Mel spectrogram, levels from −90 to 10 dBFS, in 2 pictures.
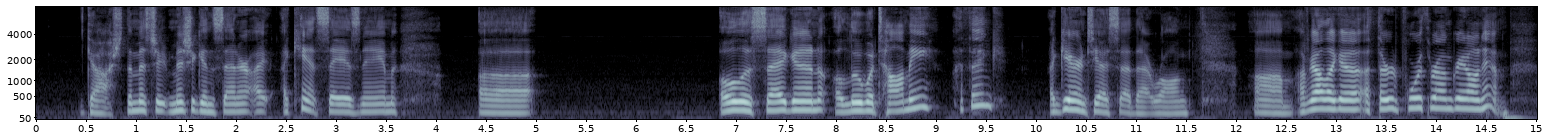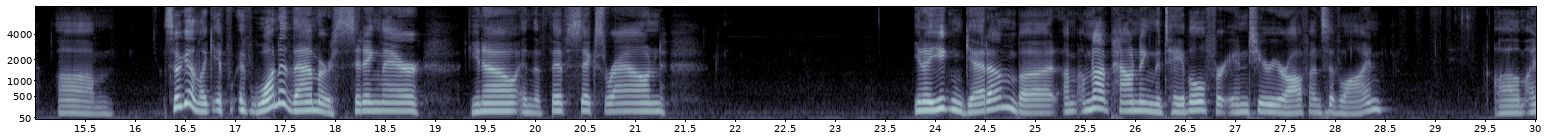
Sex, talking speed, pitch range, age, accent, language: male, 145 wpm, 135-175 Hz, 30-49, American, English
